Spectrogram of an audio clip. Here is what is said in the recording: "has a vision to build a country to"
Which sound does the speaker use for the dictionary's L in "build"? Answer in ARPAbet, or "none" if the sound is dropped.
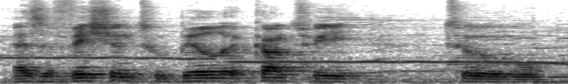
L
